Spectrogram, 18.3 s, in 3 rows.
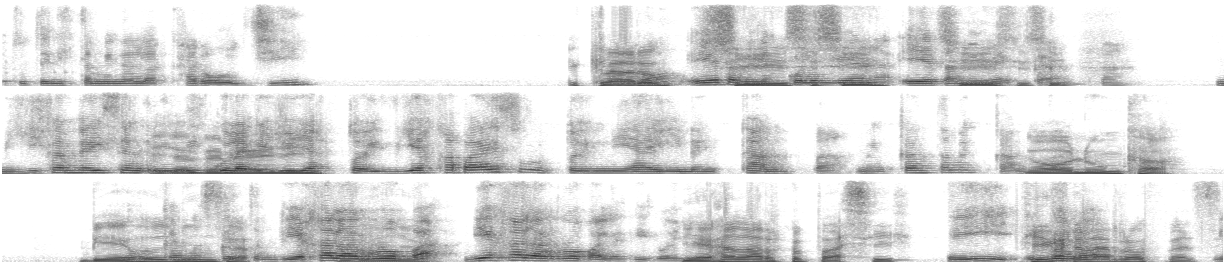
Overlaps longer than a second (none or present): present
